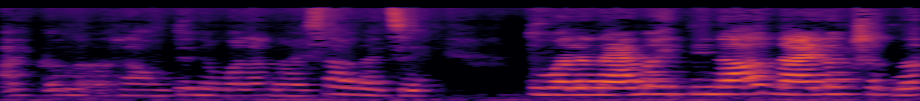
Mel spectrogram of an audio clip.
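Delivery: very soft, hurt, sulky brush-off.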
